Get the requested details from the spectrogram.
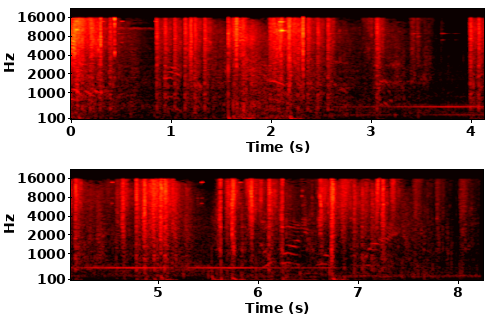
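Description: Gunshots ring out in quick bursts.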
